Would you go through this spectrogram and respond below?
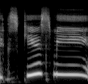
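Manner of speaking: tiny, very high, prim little voice. Recalling a woman on the subway who said this, in a little voice. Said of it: "like in that little voice".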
